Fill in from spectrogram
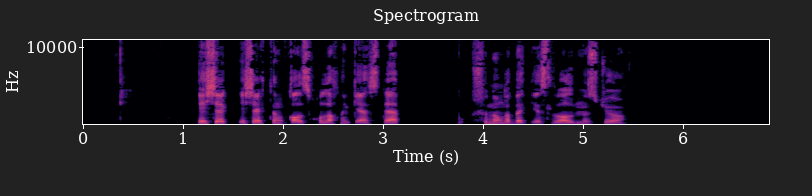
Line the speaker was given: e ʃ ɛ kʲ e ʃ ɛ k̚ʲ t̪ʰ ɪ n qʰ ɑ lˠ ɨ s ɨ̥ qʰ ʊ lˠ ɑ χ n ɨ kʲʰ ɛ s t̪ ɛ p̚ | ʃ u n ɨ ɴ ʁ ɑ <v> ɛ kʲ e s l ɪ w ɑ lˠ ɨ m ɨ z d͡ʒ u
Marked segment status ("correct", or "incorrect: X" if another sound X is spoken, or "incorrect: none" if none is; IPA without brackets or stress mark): incorrect: b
